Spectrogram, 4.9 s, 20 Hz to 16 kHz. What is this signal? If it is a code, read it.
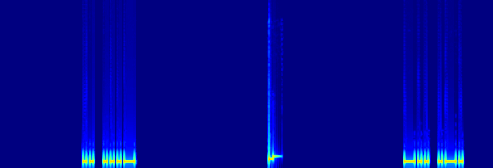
Morse code, heard as a keyed tone, about 36 wpm, 700 Hz. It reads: IV DR
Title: Top Two Letter Combinations in Words 35wpm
